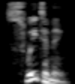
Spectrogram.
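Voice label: "sweetening", British English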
